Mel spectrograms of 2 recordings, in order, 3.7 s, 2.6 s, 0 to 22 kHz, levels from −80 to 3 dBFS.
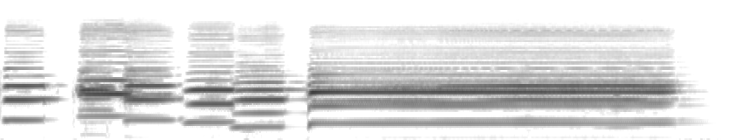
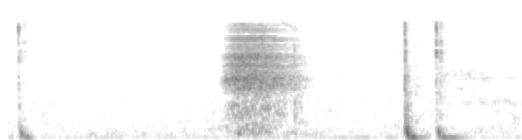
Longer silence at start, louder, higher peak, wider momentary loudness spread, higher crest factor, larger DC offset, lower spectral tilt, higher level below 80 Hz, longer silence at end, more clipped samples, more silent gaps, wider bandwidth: about the same, 0 s vs 0.1 s; first, -24 LUFS vs -39 LUFS; first, -14 dBFS vs -22 dBFS; second, 3 LU vs 19 LU; second, 12 dB vs 22 dB; neither; second, 2 dB/octave vs -1.5 dB/octave; second, -88 dBFS vs -72 dBFS; about the same, 0.3 s vs 0.3 s; neither; neither; first, 13 kHz vs 11.5 kHz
